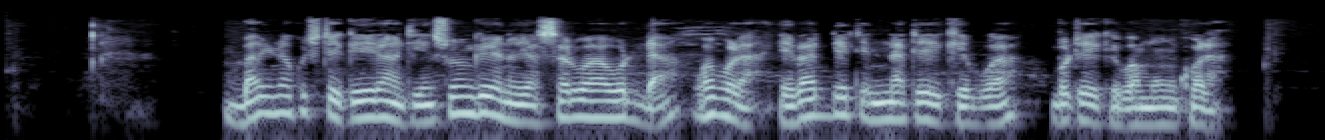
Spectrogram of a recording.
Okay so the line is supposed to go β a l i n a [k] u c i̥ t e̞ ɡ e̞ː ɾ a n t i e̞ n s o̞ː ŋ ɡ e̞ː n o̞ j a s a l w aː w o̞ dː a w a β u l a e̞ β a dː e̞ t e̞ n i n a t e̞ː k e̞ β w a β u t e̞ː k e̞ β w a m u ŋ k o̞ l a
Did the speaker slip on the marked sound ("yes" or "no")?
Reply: no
